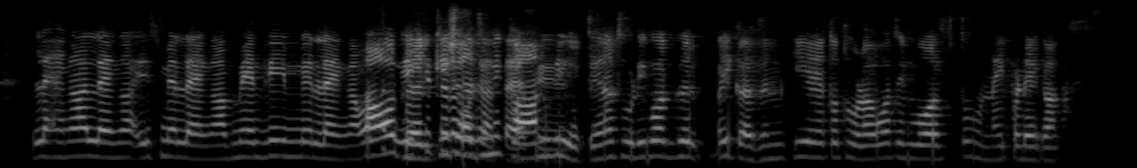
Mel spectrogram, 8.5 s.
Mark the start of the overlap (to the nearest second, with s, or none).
3 s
